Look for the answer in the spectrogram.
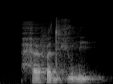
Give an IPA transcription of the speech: h æ f æ d y ç u n i

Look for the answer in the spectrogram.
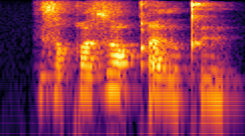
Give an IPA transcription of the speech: z ɨ q u z o qʼ i l u kʼ ɨ

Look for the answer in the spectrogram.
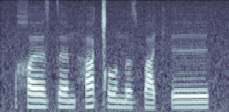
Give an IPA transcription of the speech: χ ɛː z t ɛː n h a ǀ ɤː n əː z p a t͡ʃʼ eː

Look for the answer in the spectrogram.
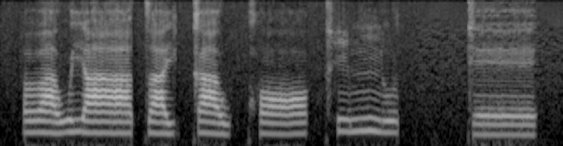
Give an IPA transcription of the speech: ʋ a˩˧ w j aː˩ t̪ a˩ j k a˧˩ w kʰ ɔː˩˧ kʰ i˧˥ m ɲ u˧ t̚ | k eː˩

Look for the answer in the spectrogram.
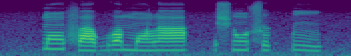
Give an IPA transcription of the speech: k͡p ɔ̃˦ f a˨ ɡʷ a˦ m ɔ̃˧ l ã˦ | ʃ ũ˨ s ɨ˨ k͡p i˦˨

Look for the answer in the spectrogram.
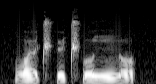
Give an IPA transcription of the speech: lˠ œ t͡ʃʼ ø t͡ʃʼ o nː ɔ

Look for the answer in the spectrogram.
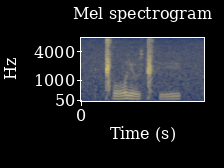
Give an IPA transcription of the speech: ǁ o ɾʲ ũ ǁʰ y

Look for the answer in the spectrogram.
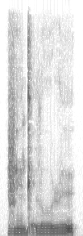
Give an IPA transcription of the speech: v ɛ̃ ɡ ɛ̰ l o ɹ ø

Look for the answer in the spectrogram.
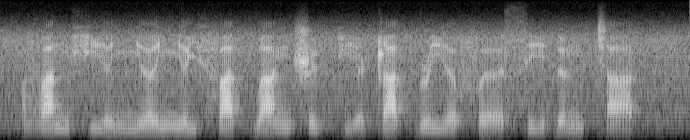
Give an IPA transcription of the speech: v a˧ n x i˨˩ ə̯ ɲ əː˧˥ ɲ ə˧ j f a˦˥ t̚ w a˧˥ ŋ ʂ ɨ˧ k i˨˩˨ ə̯ ʈ a˦˥ t̚ ɹ i˧ ə̯ f əː˨˩˦ s i˧˥ ɗ ə˧ ŋ c a˨˩ t̚

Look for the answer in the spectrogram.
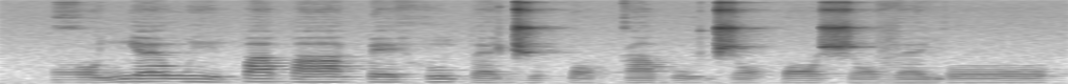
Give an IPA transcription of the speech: ɣ ɔ˨ ɲ ɛ˦ w ĩ˦˨ p a˦ p aː˧ k͡p e˧ h ũ˦ p ɛ˨ d͡ʒ u˨ k͡p ɔ˨ k a˧ p u˨ d͡ʒ ɔ˨˦ k͡p ɔ˧ ʃ ɔ˨ v ɛ˨ j oː˦

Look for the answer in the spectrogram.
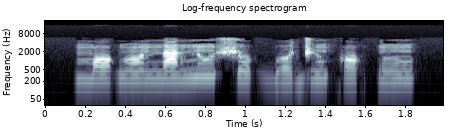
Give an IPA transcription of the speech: m ɔ˧ ɡ ɔ̃˧ n a˧ n ũ˦ ʃ o˧ ɡ͡b o˨ d͡ʒ ũ˧ k ɔ˨ k͡p ũ˨˦

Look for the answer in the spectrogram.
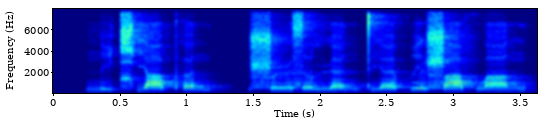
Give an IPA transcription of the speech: n̪ i˨˩ t͡ɕʰ j ä˥ pʰ ə˥˩ n | ʂ ɻ̩˧˥ s ɹ̩˧ l ɥ ɛ˨˩ n t̪ j ɛ˧˥ p i˥˩ ʂ ä˥ f w a˧˥ n

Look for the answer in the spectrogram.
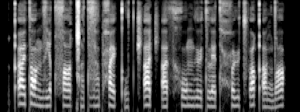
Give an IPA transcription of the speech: qʼ eː˥ t ɒ˩ ŋ z i˨ t sˤ a˨ ǁ a̤˨ t z a̤˥ p ħ ɛ˨ kʼ o̤˩ t t͡ʃʼ a˥ t͡ʃʼ a˨ θ x o˦ ŋ ð ʏː˨ t l ɛ˨ t ħ ʉ˦ t͡sʼ o˥ qʼ æ˩ ŋ dˤ ʏ˥

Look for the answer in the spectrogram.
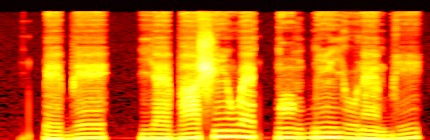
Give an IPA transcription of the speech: k͡p e˨ b e˧ | j ɛ˧ b a˦ ʃ ĩ˦ w ɛ˧ ɡ͡b ɔ̃˧ ɡ͡b ĩ˧ j u˨ ɾ ɛ̃˨ b i˨˦

